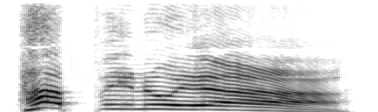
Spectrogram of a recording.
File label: New Year Brit M, male; Holiday Sound Effects; Occasion, event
